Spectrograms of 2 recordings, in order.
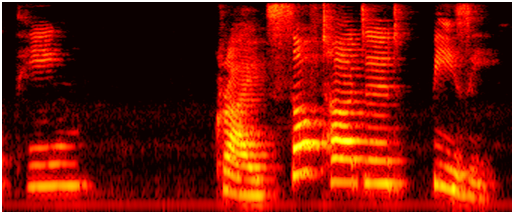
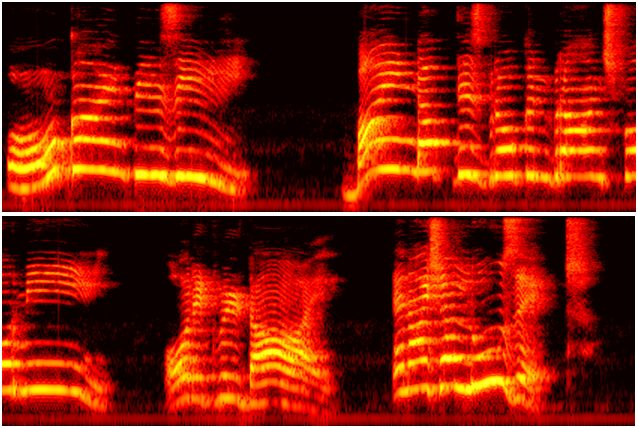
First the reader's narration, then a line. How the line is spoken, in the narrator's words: the people called out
